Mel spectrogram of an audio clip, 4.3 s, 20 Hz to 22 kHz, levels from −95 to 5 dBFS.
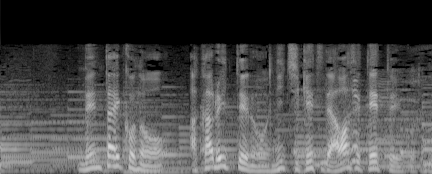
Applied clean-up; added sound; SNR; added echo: none; none; none; none.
